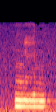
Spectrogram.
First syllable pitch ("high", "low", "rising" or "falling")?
low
